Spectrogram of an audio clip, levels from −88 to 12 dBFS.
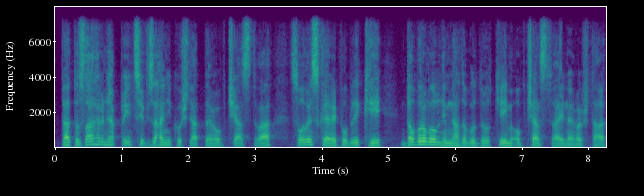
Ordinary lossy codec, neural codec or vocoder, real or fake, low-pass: none; codec, 16 kHz in and 24 kHz out, 0.6 kbps, FocalCodec, streaming, 2048 codes; fake; 7.2 kHz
